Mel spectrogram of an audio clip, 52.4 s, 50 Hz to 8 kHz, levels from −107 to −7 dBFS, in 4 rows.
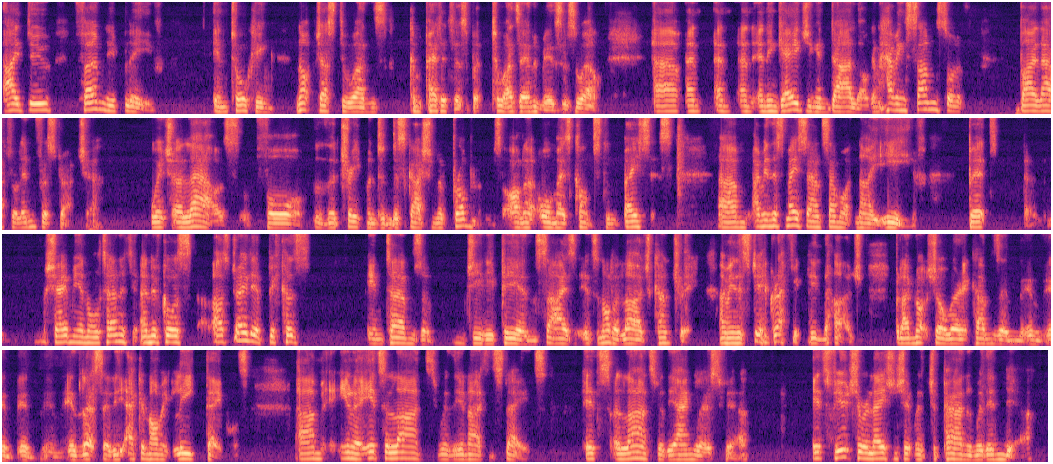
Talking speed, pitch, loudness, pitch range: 140 wpm, 140 Hz, -21 LUFS, 125-160 Hz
